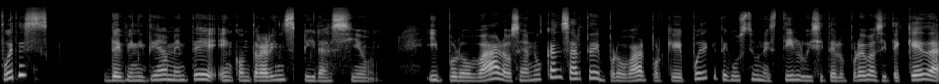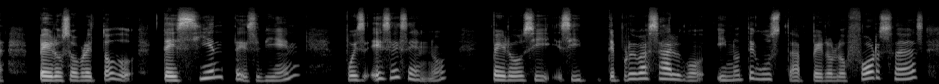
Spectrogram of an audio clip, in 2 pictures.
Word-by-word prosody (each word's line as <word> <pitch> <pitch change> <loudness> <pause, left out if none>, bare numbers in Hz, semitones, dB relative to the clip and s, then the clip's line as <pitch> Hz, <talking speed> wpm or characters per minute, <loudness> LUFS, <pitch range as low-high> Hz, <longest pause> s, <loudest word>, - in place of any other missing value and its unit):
puedes 445 0 +1 0.5
definitivamente 200 +4 -4
encontrar 180 0 -3
inspiración 175 -6 +3 0.5
y 210 0 -6
probar, 180 +7 -1
o 180 - -2
sea, 180 +1 +4
no 225 - -11
cansarte 290 -3 +1
de 285 - -4
probar, 175 +2 -5
porque 170 -2 -6
puede 270 +4 -8
que 360 - -18
te 220 - -9
guste 200 +4 -4
un 210 -5 -10
estilo, 210 -2 -6
y - - -10
si 175 - +3
te 170 0 -7
lo 165 - -13
pruebas 200 +1 -3
y - - -11
te 170 0 -5
queda, 220 +2 +2 0.3
pero 190 -1 +4
sobre 185 0 +2
todo 225 +5 -7 0.3
te 190 -1 +3
sientes 275 - +6
bien, 180 - -8 0.5
pues, 205 -1 +1
es 275 +3 +3
ese, 265 -10 -3
¿no? 280 +2 -16 0.4
Pero 195 -2 -3
sí, 195 -1 +5
si 200 -2 +3 0.2
te 185 - -4
pruebas 255 +6 +2
algo 220 -9 -4
y 195 - -10
no 210 +3 -13
te 280 - -7
gusta, 240 -7 -2
pero 170 0 -6
lo 170 0 -10
fuerzas, 275 - -3
200 Hz, 160 wpm, -25 LUFS, 180-240 Hz, 0.5 s, sientes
